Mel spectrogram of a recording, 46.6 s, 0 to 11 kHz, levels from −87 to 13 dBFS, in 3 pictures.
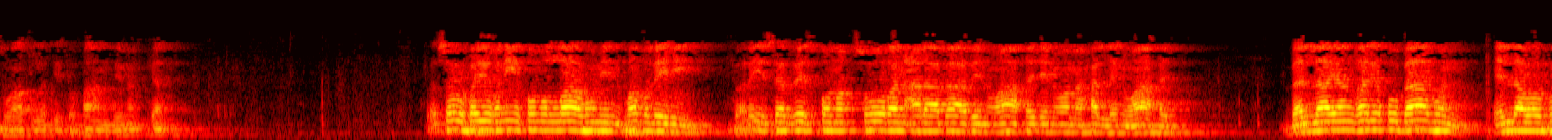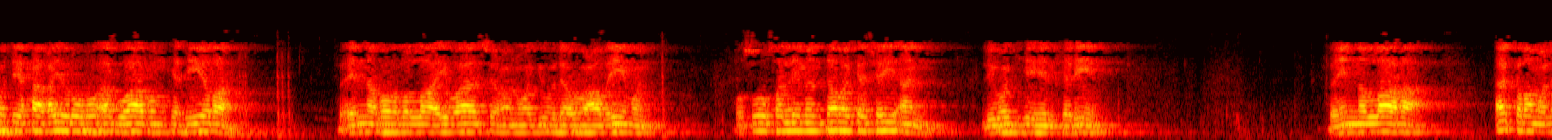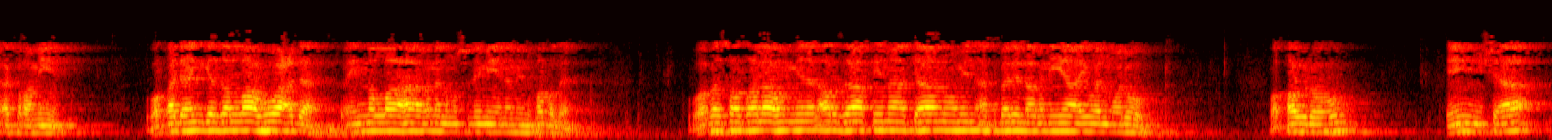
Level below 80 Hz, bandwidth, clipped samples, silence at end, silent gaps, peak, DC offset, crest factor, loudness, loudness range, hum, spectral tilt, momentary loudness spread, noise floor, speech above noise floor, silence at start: -62 dBFS; 5.4 kHz; under 0.1%; 0 s; none; -6 dBFS; under 0.1%; 18 dB; -23 LUFS; 8 LU; none; -11.5 dB/octave; 15 LU; -65 dBFS; 43 dB; 0 s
